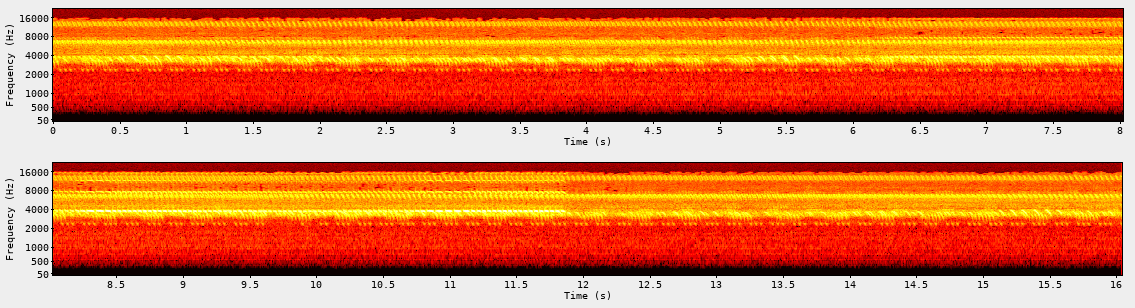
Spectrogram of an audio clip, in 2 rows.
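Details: Bell crickets and crickets chirping at Narita, Chiba Prefecture, Japan, via TASCAM Portacapture X8; high pulsed trills repeating about 220 times a minute, with two louder ringing surges near the middle of the clip.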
